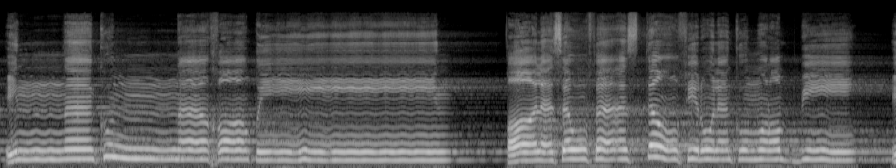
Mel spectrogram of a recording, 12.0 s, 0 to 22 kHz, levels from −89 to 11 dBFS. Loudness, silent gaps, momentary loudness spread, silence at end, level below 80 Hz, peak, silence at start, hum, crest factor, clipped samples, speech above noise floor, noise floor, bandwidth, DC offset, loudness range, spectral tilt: -18 LUFS; none; 7 LU; 0 s; -50 dBFS; -2 dBFS; 0 s; none; 16 dB; under 0.1%; 25 dB; -41 dBFS; 16 kHz; under 0.1%; 3 LU; -4.5 dB/octave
